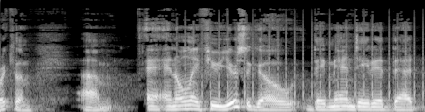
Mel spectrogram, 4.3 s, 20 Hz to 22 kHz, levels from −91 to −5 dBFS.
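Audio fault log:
1.77–4.24 s, train of clicks: a steady ticking enters the speech and runs to the very end, about 12 clicks per second at an even pace, some 30 in all, each with much the same sharp shape and peaking a few decibels above the speech, so they stand out over syllables and gaps alike. The repeated near-identical pulses likely come from electrical interference or a faulty connection or power supply injecting a spike at a fixed rate.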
